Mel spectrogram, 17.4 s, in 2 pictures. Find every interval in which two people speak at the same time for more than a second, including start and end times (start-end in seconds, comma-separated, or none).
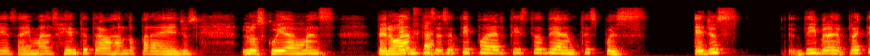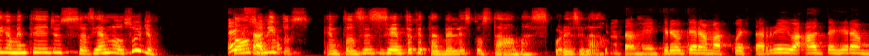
none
